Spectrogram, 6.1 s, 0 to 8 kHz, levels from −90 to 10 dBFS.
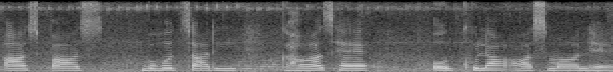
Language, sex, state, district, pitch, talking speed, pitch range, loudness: Hindi, female, Haryana, Charkhi Dadri, 225 Hz, 100 wpm, 210-235 Hz, -16 LUFS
